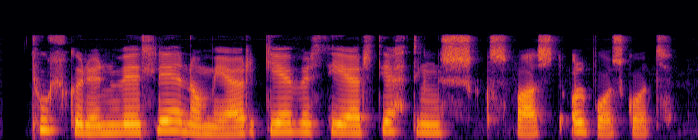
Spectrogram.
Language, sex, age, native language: Icelandic, female, 14, Icelandic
